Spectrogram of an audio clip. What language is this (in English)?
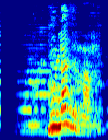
Icelandic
